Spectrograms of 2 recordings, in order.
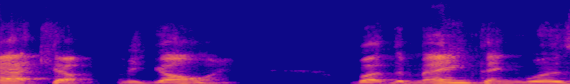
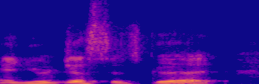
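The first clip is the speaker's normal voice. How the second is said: put-on whisper, quieter; 3 semitones lower, 4 dB quieter than usual. Retelling what a lady at a gallery told you: imitating a whisper. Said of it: "and she whispered to me".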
